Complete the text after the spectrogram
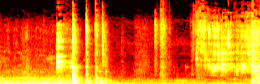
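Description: An egg cracks against a pan.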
